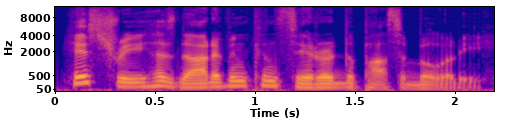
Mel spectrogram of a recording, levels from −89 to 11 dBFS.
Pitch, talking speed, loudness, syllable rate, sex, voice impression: 125 Hz, 190 wpm, -19 LUFS, 8.2 syllables/s, male, slightly masculine, adult-like, slightly refreshing, slightly friendly, slightly unique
